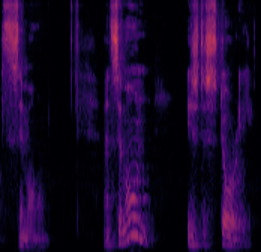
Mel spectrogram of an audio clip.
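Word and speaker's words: S1m0ne: It's better pronounced S1M1 because it is actually spelled S1 M-O-N-E and pronounced Simone, but it was written as S1M1, which meant that it was simulation number 1.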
